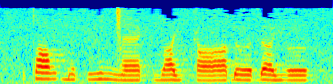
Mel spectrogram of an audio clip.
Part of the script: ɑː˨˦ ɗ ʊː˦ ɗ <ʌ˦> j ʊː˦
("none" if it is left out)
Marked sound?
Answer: ʌ˦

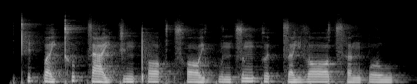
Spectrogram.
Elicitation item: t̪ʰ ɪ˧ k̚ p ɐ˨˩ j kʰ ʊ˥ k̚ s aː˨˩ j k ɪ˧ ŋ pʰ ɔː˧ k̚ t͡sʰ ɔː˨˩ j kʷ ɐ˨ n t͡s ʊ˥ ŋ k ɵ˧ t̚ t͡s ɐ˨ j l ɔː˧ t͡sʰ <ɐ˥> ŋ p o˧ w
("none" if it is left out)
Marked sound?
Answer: ɐ˨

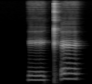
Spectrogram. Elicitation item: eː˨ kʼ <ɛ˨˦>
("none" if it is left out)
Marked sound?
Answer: ɛ˦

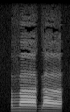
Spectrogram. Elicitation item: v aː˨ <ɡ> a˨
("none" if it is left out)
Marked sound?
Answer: ɡ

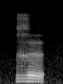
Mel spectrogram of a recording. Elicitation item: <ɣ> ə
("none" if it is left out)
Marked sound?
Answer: ɣ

